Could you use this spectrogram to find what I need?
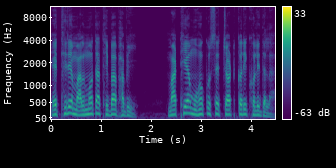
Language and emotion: Odia, neutral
